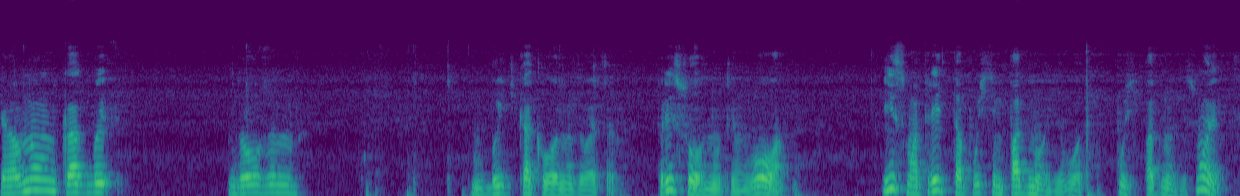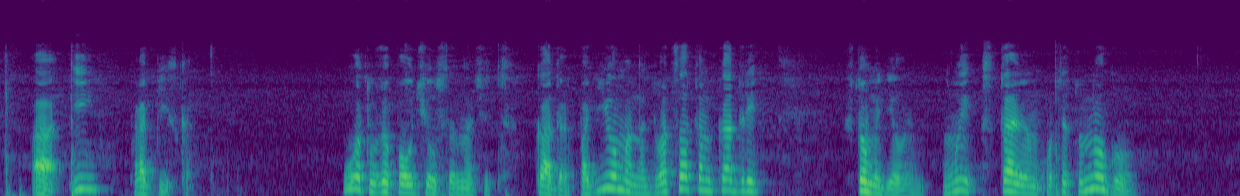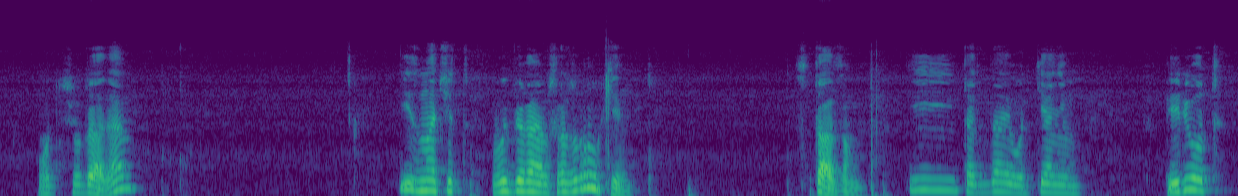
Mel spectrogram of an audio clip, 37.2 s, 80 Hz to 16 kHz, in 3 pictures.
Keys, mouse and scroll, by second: 0.2 click, 2.4 click, 4.2 shift+middle click, 5.7 shift+middle click, 6.9 click, 10.9 KP_3, 12.6 a, 13.2 i, 14.7-16.6 drag, 16.9 shift+middle click, 18.6 click, 21.9 click, 23.0 g, 28.9 click, 30.4 shift+click, 30.9 middle click, 32.7 shift+click, 33.6 KP_3, 34.6 click, 34.9-37.1 drag.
